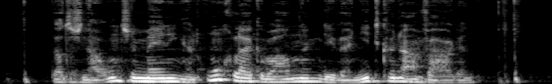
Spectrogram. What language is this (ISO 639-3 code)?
nld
